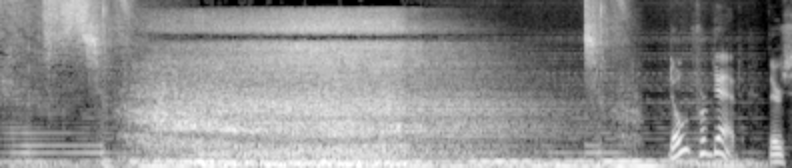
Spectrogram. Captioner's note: sound Effects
